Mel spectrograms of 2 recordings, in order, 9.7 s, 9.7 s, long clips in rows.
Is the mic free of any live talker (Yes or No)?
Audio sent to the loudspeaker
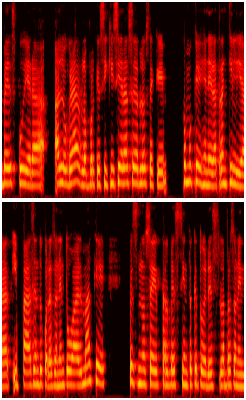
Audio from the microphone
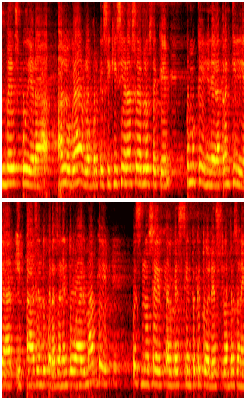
Yes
